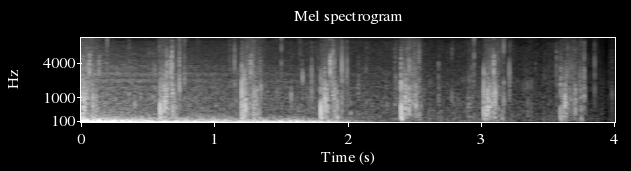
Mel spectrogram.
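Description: Faint footsteps of one person walking at a steady pace, a little under two steps a second, fading away. A low background-music tail dies out in the first two seconds.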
